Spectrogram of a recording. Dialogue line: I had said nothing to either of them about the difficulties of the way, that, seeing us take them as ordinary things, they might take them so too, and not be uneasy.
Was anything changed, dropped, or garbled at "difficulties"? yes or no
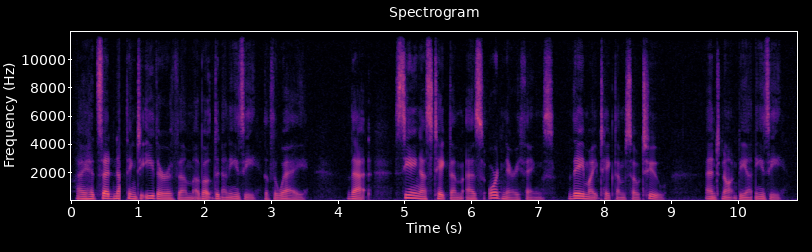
yes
